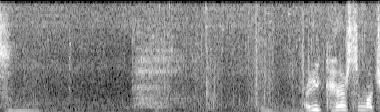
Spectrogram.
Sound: sighing

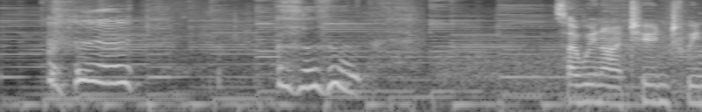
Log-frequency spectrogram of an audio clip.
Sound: child giggling

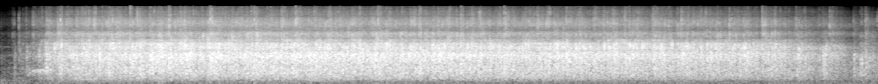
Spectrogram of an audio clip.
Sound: applause

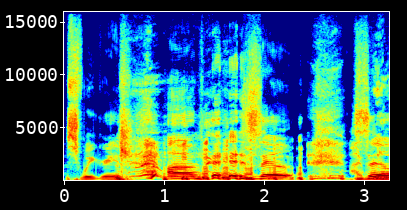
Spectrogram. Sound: laughing

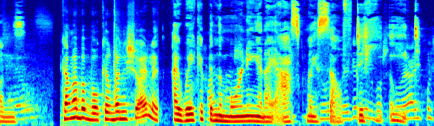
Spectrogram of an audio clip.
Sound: through translator

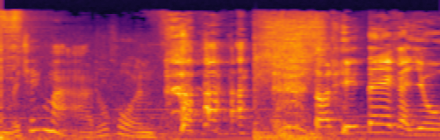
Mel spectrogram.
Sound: laughs

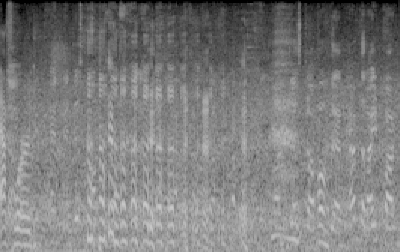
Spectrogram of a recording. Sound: group chuckling

